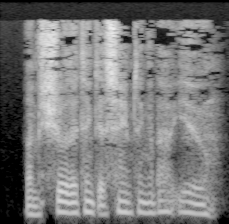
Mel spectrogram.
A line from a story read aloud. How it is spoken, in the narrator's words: Mark muttered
